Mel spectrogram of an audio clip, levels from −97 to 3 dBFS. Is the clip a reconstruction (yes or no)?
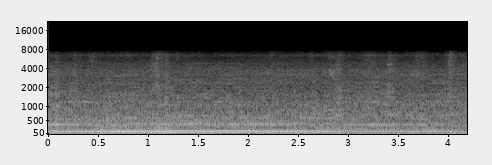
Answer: no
